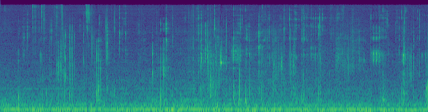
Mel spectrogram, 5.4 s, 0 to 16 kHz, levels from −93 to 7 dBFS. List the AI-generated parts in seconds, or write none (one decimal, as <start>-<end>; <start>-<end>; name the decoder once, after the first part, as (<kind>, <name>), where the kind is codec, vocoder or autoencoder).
0.9-2.7 (vocoder, BigVGAN v2)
